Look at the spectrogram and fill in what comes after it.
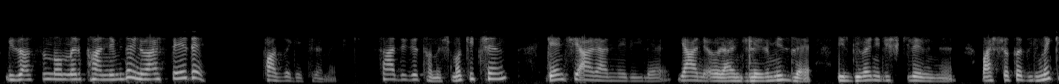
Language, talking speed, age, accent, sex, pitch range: Turkish, 115 wpm, 50-69, native, female, 175-255 Hz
